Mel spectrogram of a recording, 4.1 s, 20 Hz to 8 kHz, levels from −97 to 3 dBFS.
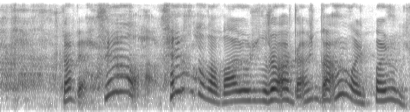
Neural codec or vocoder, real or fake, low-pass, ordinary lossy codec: autoencoder, 22.05 kHz, a latent of 192 numbers a frame, VITS, trained on one speaker; fake; 7.2 kHz; none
